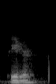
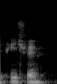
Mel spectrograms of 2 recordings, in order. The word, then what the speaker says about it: Petrie: After that, Jalen Petrie. Peter? I don't know how to say his name. – You can say Petrie.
